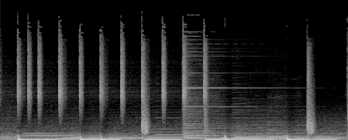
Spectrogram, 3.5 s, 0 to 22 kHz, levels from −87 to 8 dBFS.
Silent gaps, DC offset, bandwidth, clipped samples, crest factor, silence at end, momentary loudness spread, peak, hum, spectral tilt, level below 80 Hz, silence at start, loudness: none; under 0.1%; 18 kHz; under 0.1%; 12 dB; 0 s; 4 LU; -2 dBFS; none; -5.5 dB/octave; -18 dBFS; 0 s; -16 LUFS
